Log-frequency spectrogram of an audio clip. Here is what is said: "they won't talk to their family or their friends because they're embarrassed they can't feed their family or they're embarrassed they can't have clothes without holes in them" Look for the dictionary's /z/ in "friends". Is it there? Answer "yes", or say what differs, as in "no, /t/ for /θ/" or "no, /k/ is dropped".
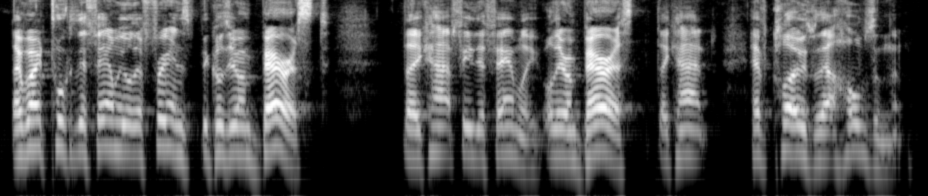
yes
